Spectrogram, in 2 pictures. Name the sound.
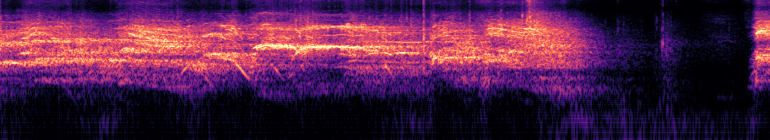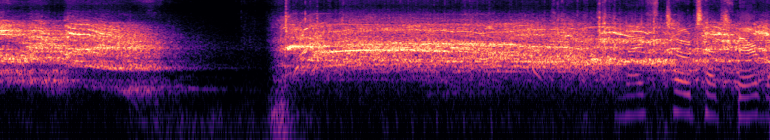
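crowd of fans cheering at a high school cheer final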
